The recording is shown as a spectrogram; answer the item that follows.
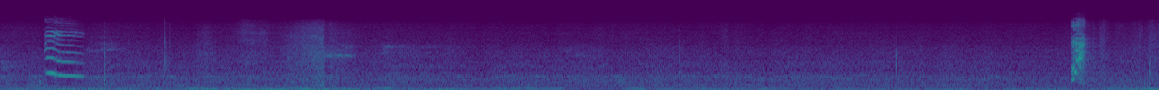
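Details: Young kitten meowing after a person's cough: a short, high, downward-sliding meow near the start, then a second, rising-falling meow near the end, with quiet room tone between.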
